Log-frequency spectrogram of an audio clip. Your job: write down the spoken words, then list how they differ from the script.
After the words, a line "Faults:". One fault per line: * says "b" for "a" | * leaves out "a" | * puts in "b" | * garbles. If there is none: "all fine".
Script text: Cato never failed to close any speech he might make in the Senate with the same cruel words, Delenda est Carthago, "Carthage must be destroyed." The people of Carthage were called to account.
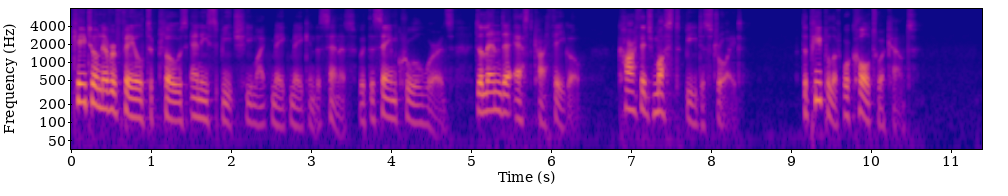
Cato never failed to close any speech he might make make in the Senate with the same cruel words, Delenda est Carthago, "Carthage must be destroyed." The people of Were called to account.
Faults:
* puts in "make"
* leaves out "Carthage"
